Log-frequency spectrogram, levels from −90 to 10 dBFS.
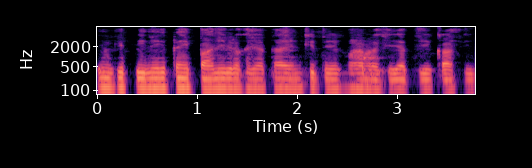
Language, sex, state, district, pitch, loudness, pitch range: Hindi, male, Uttar Pradesh, Budaun, 110 Hz, -21 LUFS, 105-115 Hz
